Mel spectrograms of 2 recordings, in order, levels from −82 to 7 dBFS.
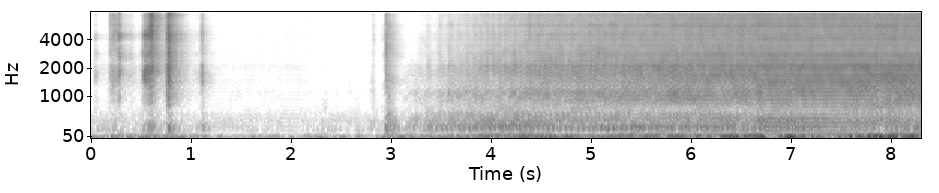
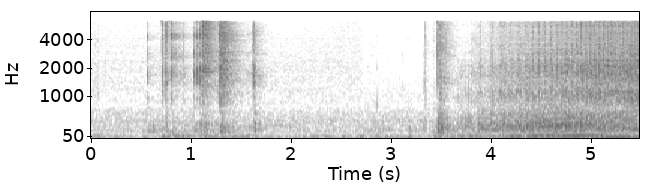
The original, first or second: second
